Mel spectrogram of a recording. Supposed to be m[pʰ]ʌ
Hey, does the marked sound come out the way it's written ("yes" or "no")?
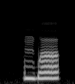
no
